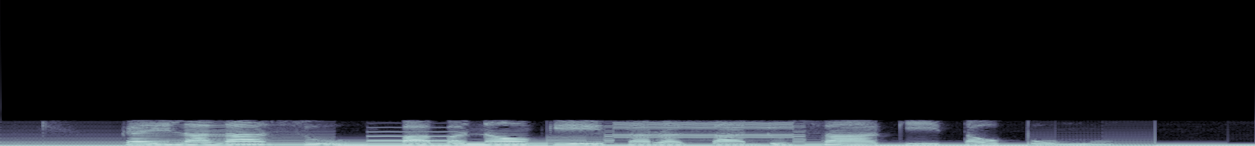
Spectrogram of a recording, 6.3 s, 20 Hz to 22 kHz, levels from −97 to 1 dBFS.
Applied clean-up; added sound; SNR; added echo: none; Keyboard (musical); 1 dB; none.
